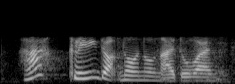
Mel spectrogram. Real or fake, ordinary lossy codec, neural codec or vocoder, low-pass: fake; AAC, 24 kbps; vocoder, 44.1 kHz, 128 mel bands every 512 samples, BigVGAN v2; 3.6 kHz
